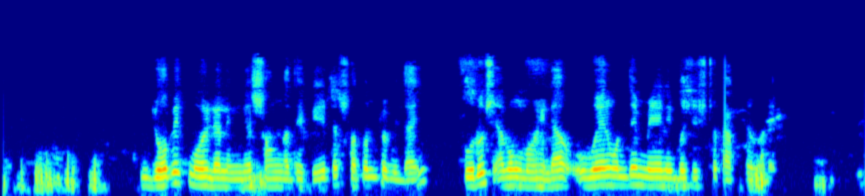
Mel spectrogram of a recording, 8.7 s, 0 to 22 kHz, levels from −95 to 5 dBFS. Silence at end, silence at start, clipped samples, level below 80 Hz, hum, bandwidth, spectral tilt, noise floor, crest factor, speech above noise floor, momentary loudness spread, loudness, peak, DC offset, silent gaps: 0.05 s; 0.05 s; under 0.1%; -66 dBFS; none; 8 kHz; -6 dB/octave; -53 dBFS; 18 dB; 20 dB; 15 LU; -34 LUFS; -16 dBFS; under 0.1%; none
